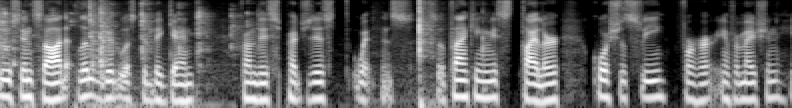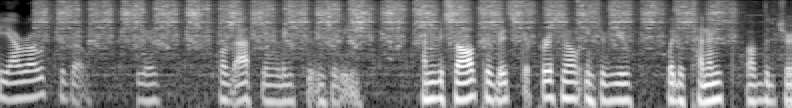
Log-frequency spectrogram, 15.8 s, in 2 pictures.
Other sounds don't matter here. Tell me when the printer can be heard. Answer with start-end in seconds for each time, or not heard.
8.2-15.8.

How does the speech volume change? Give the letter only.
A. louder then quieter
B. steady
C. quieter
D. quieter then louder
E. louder
D.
